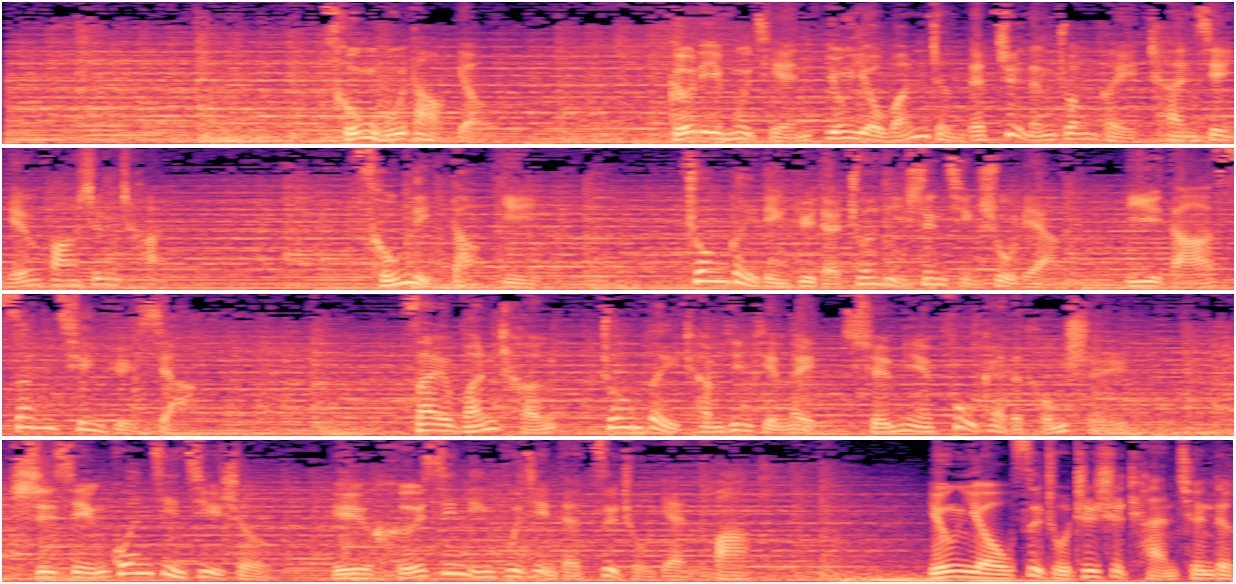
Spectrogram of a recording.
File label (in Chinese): 男 企业宣传; 央视品牌强国; 格力电器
